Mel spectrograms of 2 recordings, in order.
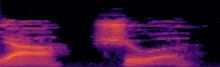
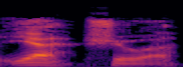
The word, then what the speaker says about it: Yahshua: But I think the correct pronunciation is Yahshua, not Yeshua, as they imply here.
